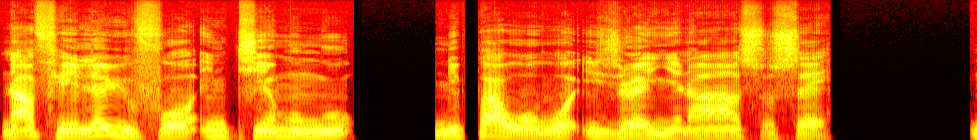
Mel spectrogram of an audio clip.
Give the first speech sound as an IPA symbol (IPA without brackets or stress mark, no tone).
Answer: n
